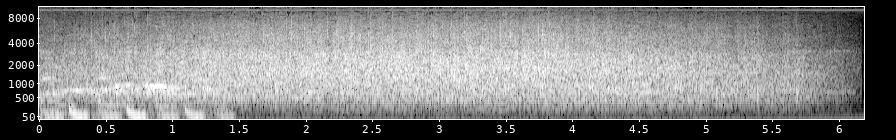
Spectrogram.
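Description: Studio audience applauding, fading away near the end. Music with a steady beat runs under the clapping for the first second and a half.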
